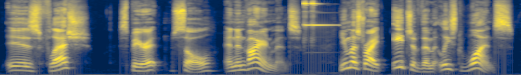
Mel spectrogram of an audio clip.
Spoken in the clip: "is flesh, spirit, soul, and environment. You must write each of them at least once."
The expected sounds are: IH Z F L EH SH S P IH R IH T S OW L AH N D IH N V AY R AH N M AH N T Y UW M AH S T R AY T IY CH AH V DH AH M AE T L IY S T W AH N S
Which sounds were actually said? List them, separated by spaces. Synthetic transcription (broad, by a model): IH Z F L EH SH S P IH R IH T S OW L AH N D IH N V AY R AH N M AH N T Y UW M AH S T R AY T IY CH AH V DH AH M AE T L IY S T W AH N S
